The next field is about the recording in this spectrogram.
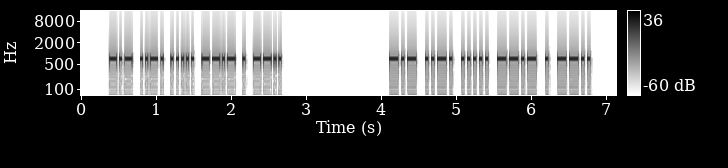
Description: Morse code, heard as a keyed tone, about 37 wpm, 700 Hz. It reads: KF5QEZ KF5QEZ
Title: Speed Racing - USA 2x3 Call Signs 30wpm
